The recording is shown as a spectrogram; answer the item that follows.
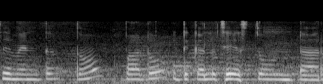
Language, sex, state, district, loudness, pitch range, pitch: Telugu, female, Telangana, Nalgonda, -18 LUFS, 230-255 Hz, 240 Hz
